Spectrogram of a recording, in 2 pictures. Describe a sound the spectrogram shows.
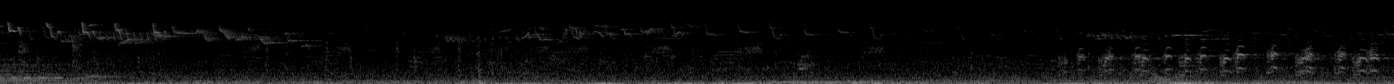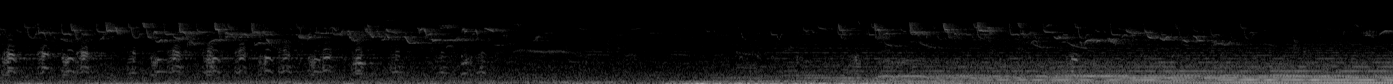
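Small waves lap gently on open water.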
